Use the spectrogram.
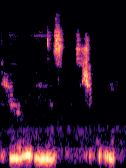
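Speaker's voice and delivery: soft puzzled whisper to herself. Real, not acted. Streamer reading an unknown name in chat, puzzled whisper. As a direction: whisper it, wondering who this is.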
